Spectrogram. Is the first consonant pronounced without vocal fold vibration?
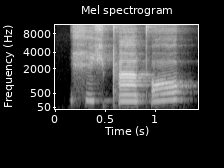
yes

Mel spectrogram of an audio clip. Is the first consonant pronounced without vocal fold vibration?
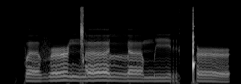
yes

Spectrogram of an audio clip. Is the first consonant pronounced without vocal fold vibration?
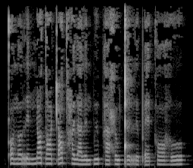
yes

